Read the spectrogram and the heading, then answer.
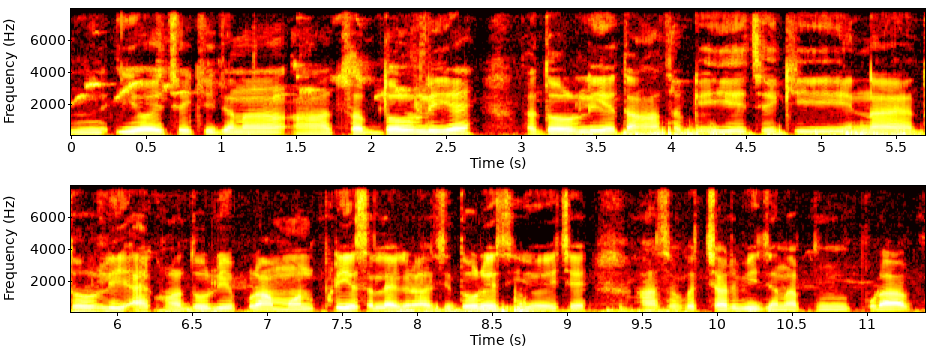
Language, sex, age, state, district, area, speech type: Maithili, male, 18-30, Bihar, Madhepura, rural, spontaneous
